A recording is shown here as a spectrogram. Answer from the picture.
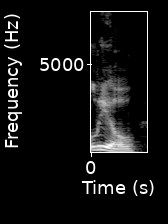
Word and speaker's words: Lille: try to tell me that it's correctly pronounced Lille, even though that's not right. It would be right if we were talking about the place in France, but we're not. We're talking about a place in Belgium. And I'm pretty sure I'm saying it correctly. So feel free to comment about it, but unless you are 100% certain, like you live there, I implore you to Google it first.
